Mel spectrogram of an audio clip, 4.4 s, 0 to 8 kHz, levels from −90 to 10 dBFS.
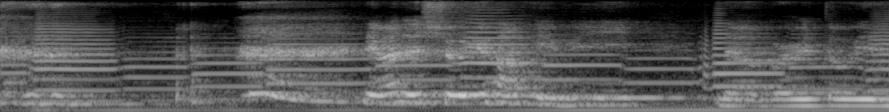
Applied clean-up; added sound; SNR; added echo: none; Trumpet; 10 dB; reverberation time 1.1 s.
